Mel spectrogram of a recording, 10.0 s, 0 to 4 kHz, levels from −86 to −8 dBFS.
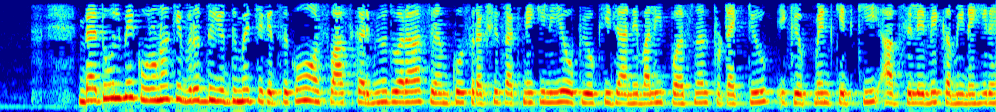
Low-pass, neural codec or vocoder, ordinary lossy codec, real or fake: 3.6 kHz; none; none; real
